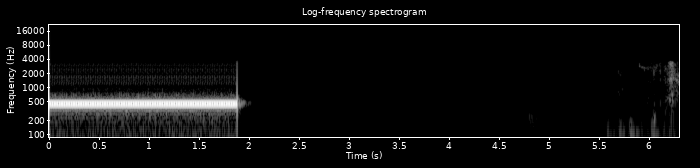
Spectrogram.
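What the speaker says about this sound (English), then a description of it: "As we dial her up" A steady, loud telephone dial tone hums for about two seconds while a call is being placed, then cuts off abruptly into silence before faint handset rustling.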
